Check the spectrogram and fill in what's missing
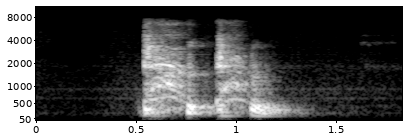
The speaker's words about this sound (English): Sorry, I had to cough there.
